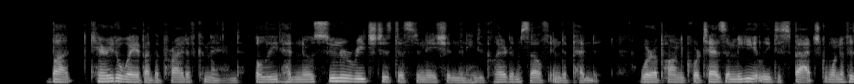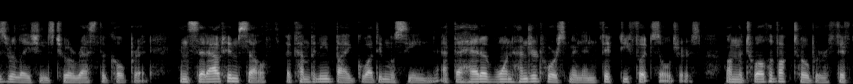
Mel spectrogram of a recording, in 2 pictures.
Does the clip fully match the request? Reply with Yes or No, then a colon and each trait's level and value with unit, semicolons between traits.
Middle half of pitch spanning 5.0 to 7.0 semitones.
No: average, 3.1 semitones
